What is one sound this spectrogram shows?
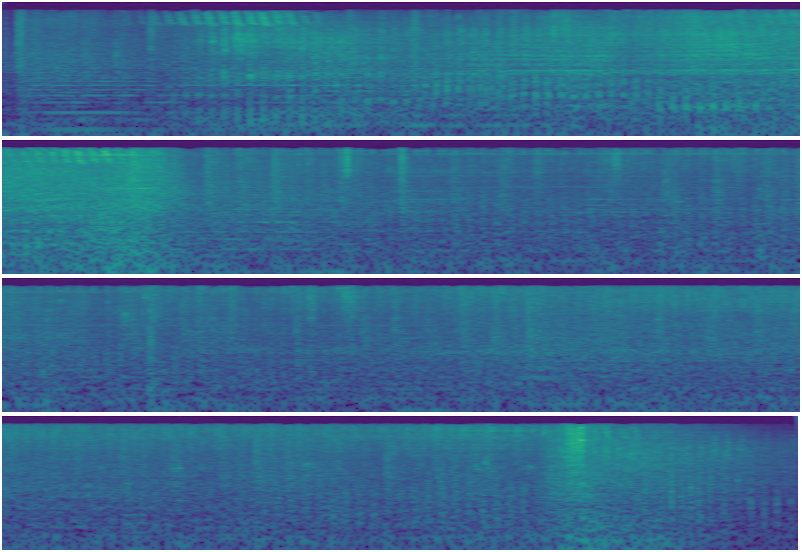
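Helicopter rotors thump loudly overhead.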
